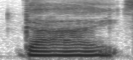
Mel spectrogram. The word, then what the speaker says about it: Gey: And a man who becomes very important to this story is George Guy, pronounced Guy, spelled G-E-Y.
